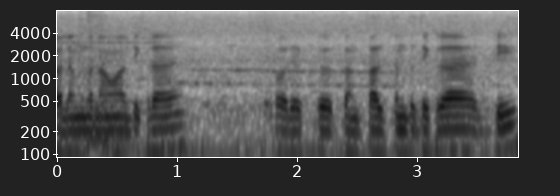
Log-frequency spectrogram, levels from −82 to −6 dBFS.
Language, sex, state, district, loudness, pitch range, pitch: Hindi, male, Chhattisgarh, Raigarh, -18 LUFS, 105-110 Hz, 105 Hz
